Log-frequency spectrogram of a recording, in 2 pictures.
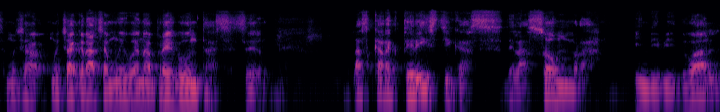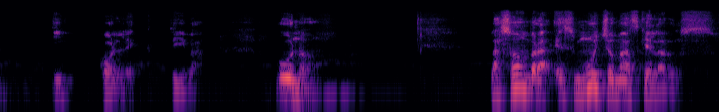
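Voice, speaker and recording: As an invited speaker, a Congolese man gives a reflective, philosophical talk in his native accent. His medium-pitched voice has lively intonation, and he speaks deliberately and emphatically, repeating key phrases.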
